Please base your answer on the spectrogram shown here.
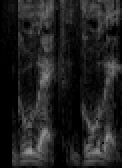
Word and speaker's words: Gulak: Gulak. There we go. I don't know why I spaced on that. I don't know why. But we have Drew Gulak.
